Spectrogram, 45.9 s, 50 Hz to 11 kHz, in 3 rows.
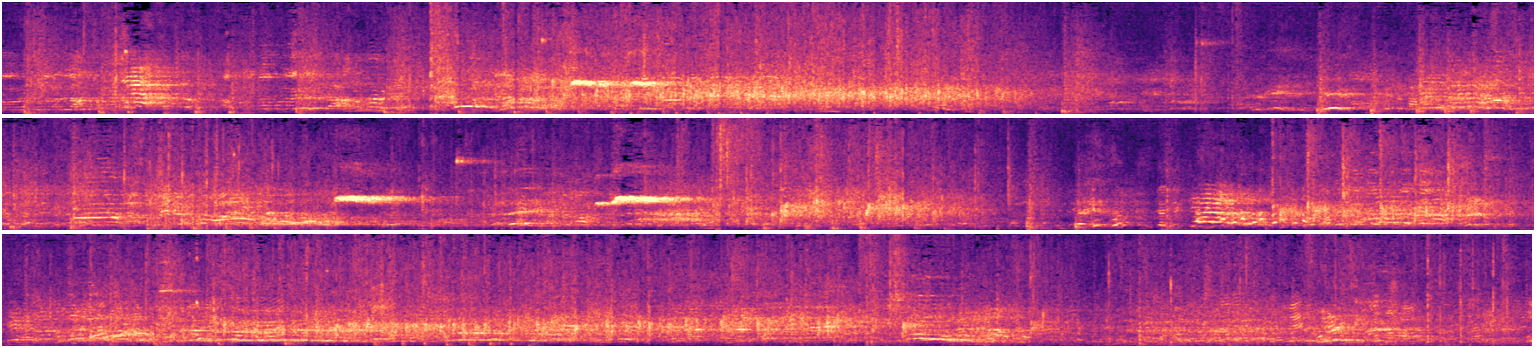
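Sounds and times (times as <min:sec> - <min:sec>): players and spectators shouting: 0:00.0 - 0:10.0, 0:12.5 - 0:24.4, 0:26.9 - 0:45.9
ball bouncing on court floor: 0:00.2 - 0:07.8, 0:44.9 - 0:45.8.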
